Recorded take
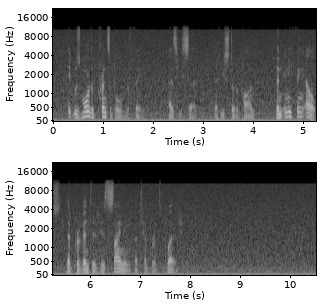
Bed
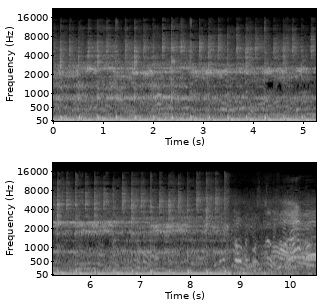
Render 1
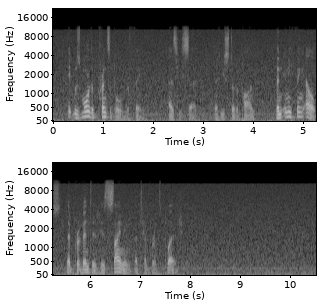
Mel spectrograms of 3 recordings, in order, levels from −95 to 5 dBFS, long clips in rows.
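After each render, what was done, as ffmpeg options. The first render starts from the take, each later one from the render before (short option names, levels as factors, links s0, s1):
-af "bandreject=f=50:t=h:w=6,bandreject=f=100:t=h:w=6,bandreject=f=150:t=h:w=6,bandreject=f=200:t=h:w=6"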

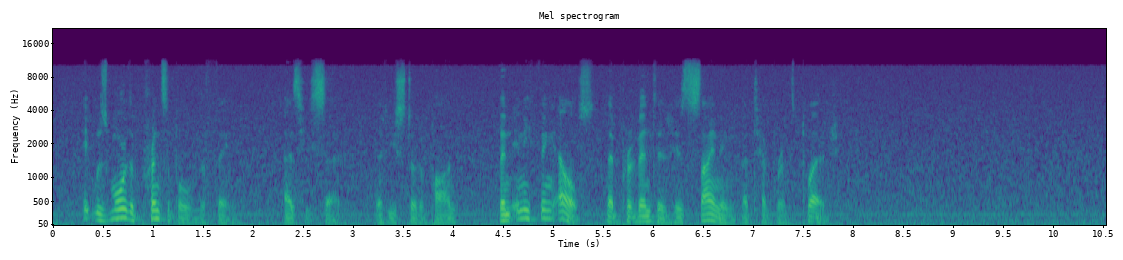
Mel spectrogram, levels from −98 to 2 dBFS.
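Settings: -af "afftdn=nr=7:nf=-48"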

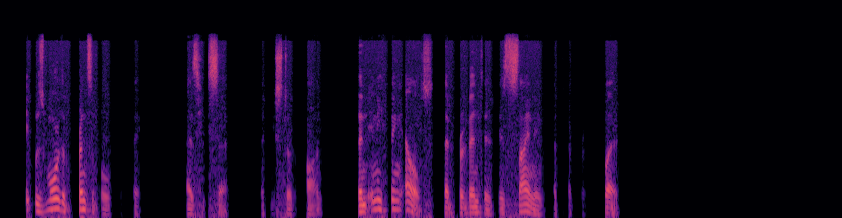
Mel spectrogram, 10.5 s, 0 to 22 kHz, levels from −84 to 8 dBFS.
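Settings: -af "aemphasis=mode=production:type=75fm,agate=range=0.00126:threshold=0.0224:ratio=16:detection=peak"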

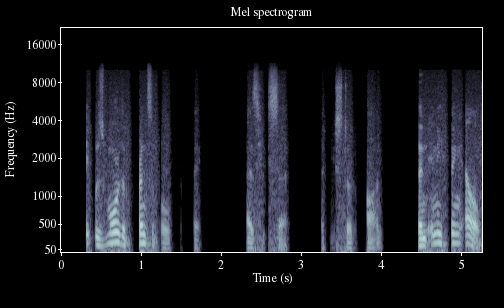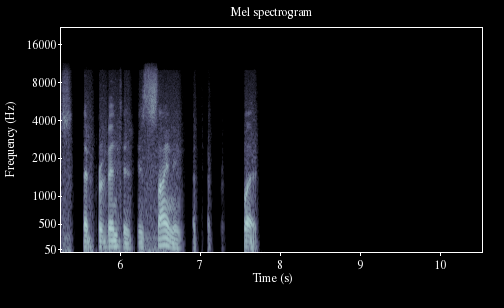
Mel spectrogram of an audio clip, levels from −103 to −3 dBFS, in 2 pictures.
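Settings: -af "agate=range=0.0224:threshold=0.002:ratio=3:detection=peak,lowpass=2700"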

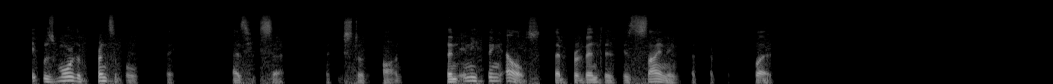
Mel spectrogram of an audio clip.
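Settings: -af anull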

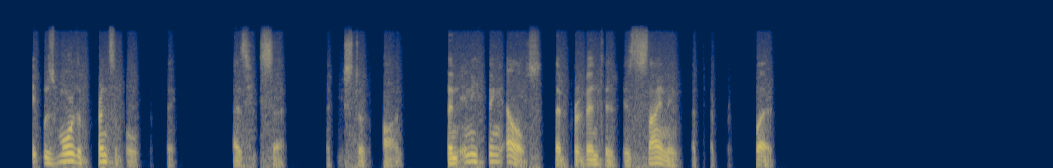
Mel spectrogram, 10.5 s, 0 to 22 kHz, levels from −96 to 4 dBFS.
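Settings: -af "volume=3.76,alimiter=limit=0.708:level=0:latency=1"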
